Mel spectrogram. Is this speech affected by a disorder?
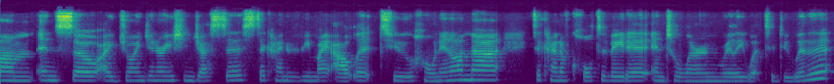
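No.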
